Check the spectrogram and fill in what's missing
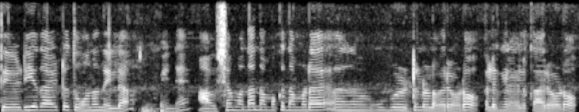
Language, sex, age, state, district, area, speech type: Malayalam, female, 45-60, Kerala, Alappuzha, urban, spontaneous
